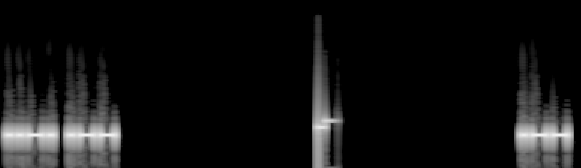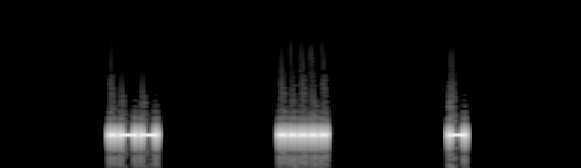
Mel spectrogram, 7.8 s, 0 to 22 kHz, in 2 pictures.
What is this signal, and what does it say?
Morse code, heard as a keyed tone, about 35 wpm, spaced as for 12 wpm, 700 Hz. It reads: FW WW5T
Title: USA Call Signs - 4 Characters - 8x Character Spacing - 35wpm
